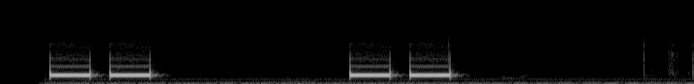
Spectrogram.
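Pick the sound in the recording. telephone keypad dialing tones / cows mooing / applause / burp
telephone keypad dialing tones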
